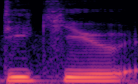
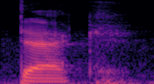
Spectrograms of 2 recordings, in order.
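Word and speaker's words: deque: hard to read oh people pronounce DQ as DQ when it should pronounced as deck I don't interact with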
